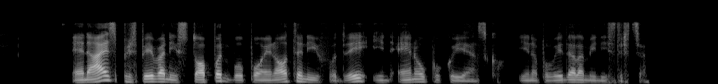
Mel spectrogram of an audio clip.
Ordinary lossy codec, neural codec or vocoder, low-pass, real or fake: none; codec, 16 kHz, 0.9 kbps, LongCat-Audio-Codec; 7.2 kHz; fake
